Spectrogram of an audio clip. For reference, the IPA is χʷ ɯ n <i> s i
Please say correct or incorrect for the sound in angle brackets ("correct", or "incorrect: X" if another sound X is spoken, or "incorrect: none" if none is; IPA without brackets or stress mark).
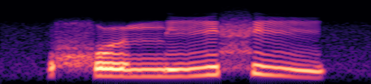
correct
